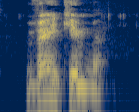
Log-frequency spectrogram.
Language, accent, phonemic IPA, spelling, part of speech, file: French, Canada, /vɛ̃.kim/, vainquîmes, verb, LL-Q150 (fra)-vainquîmes.wav
- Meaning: first-person plural past historic of vaincre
